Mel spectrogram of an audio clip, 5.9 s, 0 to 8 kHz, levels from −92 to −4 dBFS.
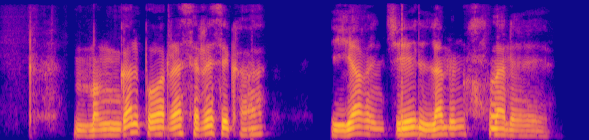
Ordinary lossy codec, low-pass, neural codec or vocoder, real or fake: MP3, 64 kbps; 7.2 kHz; vocoder, 22.05 kHz, 80 mel bands, WaveNeXt; fake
